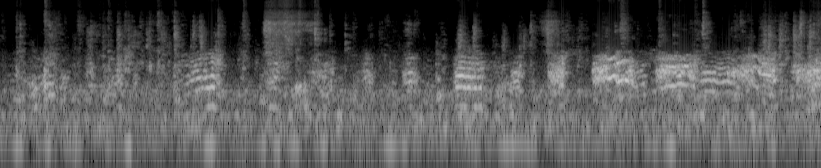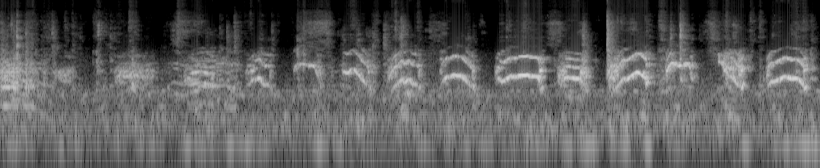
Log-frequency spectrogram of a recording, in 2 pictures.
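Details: Siberian Husky puppies giving a series of arched, high whining yelps, sparse and overlapping at first, then a steady run of separate cries about every second over the last several seconds, against a low background rumble.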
